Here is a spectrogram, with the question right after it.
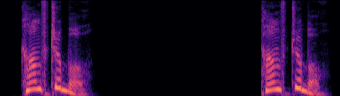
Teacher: We say comf, T-R, bull. The or sound gets compressed. Comf, T-A-R, bull.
